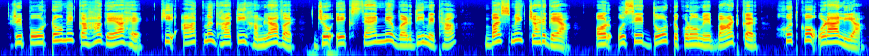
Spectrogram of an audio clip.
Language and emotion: Hindi, neutral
